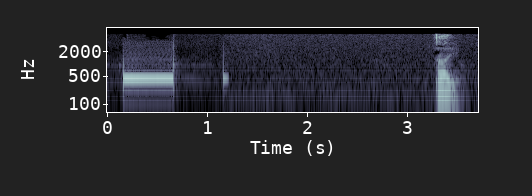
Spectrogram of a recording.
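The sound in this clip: Telephone call connecting on a call-in line: one steady half-second tone, a short blip about half a second later, then after a pause a brief, louder burst of sound.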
